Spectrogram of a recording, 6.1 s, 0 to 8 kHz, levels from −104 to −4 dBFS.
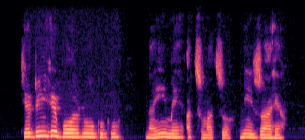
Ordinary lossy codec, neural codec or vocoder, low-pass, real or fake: none; none; none; real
